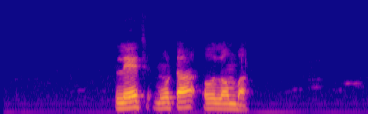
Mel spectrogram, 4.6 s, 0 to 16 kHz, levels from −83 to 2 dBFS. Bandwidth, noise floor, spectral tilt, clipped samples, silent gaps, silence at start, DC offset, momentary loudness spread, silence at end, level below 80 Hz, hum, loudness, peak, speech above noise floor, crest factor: 4.4 kHz; -68 dBFS; -9.5 dB/octave; under 0.1%; none; 1.45 s; under 0.1%; 10 LU; 1.55 s; -64 dBFS; 50 Hz at -55 dBFS; -22 LUFS; -6 dBFS; 48 dB; 18 dB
